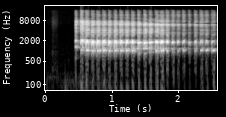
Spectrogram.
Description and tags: Dolphin Noise-
I found out my friend can make perfect dolphin noises, so naturally, I recorded her. (she knows)
ocean-sounds, ocean, dolphin-sound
